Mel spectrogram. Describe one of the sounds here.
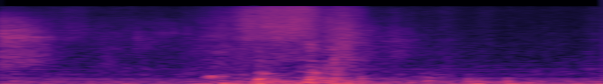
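Bedding rustles as a woman sits down on a bed.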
